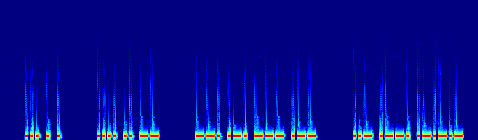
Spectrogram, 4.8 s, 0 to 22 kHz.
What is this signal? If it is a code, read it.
Morse code, heard as a keyed tone, about 46 wpm, 700 Hz. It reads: SEE HIM GROW UP.
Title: 2x Word-Spacing - Sentences from Top 300 Words - 45wpm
